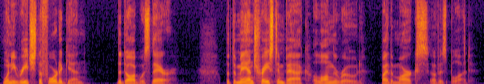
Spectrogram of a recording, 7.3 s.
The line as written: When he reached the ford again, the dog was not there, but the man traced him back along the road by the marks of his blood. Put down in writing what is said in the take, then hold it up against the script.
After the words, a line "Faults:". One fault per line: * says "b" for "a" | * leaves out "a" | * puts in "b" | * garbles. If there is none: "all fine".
When he reached the ford again, the dog was there, but the man traced him back along the road by the marks of his blood.
Faults:
* leaves out "not"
